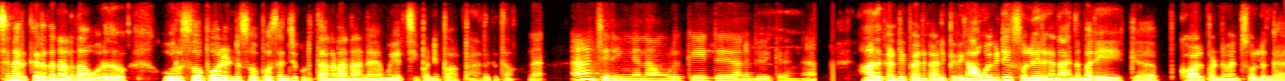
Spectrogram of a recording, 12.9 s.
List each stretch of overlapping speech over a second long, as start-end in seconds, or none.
none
